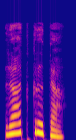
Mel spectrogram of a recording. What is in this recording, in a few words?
"ರತಿಕಾತಿ", Kannada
